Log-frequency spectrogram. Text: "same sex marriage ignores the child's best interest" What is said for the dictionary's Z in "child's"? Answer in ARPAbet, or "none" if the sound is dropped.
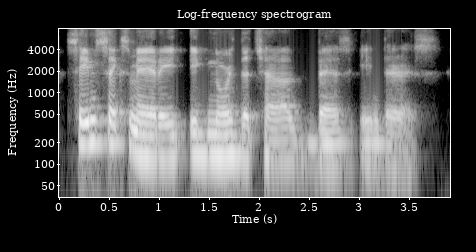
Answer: none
